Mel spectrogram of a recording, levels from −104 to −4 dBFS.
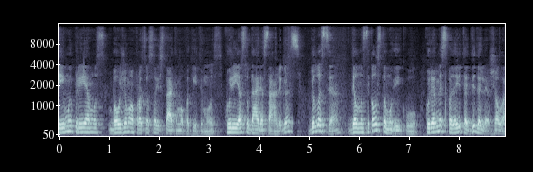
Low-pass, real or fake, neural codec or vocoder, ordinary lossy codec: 14.4 kHz; fake; autoencoder, 48 kHz, 128 numbers a frame, DAC-VAE, trained on Japanese speech; AAC, 48 kbps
